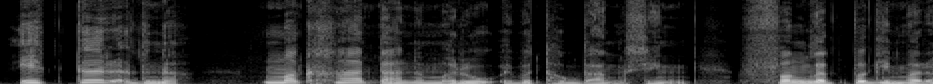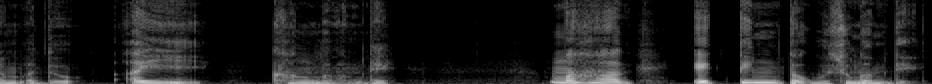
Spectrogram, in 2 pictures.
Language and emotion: Manipuri, disgusted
